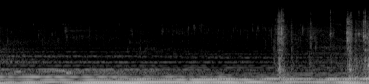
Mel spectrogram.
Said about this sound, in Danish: Strømmen gik, og hvad fanden er der sket? Hvorfor fosser der vand ud?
